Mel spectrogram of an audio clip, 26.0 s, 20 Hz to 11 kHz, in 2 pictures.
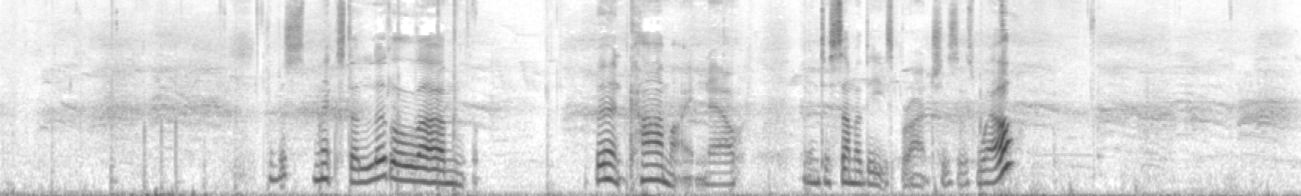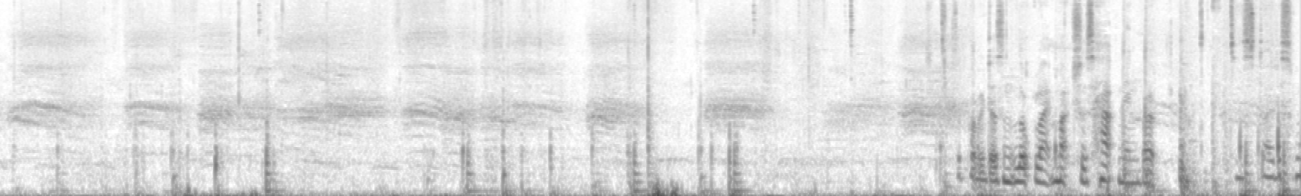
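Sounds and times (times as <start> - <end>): crow cawing: 0.4 - 3.6, 5.6 - 6.3, 10.2 - 22.7
dull knocks: 17.1 - 20.6.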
